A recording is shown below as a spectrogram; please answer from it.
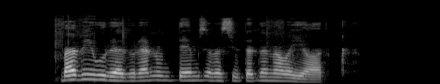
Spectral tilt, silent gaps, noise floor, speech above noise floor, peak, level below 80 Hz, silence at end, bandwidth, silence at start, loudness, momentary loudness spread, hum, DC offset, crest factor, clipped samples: -3.5 dB/octave; none; -78 dBFS; 51 dB; -6 dBFS; -84 dBFS; 0.95 s; 11 kHz; 0.55 s; -27 LUFS; 9 LU; none; under 0.1%; 24 dB; under 0.1%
